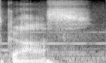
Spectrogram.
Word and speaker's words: Gosse: It looks like goose, but it's Goss.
